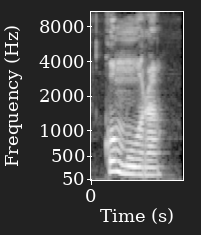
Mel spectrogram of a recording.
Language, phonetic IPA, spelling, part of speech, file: Ukrainian, [kɔˈmɔrɐ], комора, noun, Uk-комора.ogg
- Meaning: 1. pantry, larder, storeroom, cellar (room in a house used to store produce) 2. granary, barn, storehouse (separate building near a house used to store produce) 3. ventricle (of a heart, brain)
